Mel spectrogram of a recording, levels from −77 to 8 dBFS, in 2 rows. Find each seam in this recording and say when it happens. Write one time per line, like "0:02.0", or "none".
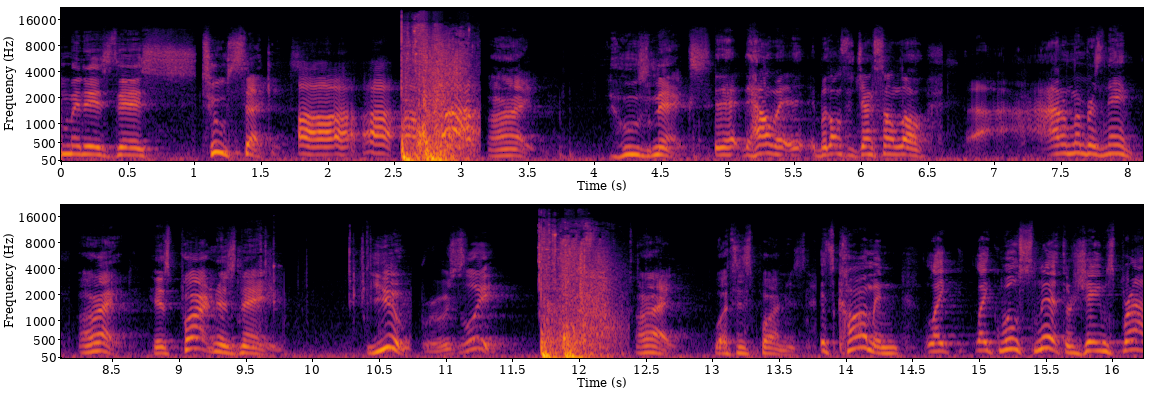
0:06.5
0:13.7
